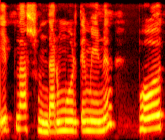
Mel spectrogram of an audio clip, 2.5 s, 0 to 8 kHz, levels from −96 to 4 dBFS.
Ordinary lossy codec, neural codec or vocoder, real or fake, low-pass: none; none; real; 7.2 kHz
